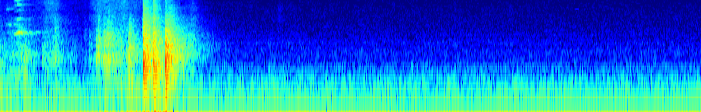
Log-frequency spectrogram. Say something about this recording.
Mail in the mailslot
Mail through the mail slot.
